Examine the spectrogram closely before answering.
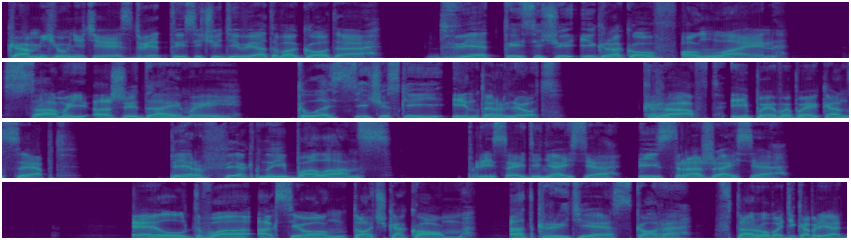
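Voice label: Russian Male Character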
